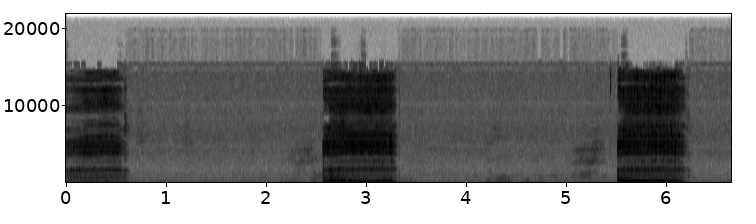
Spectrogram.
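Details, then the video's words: Golden Retriever Milo, aged one, dozing deeply on a sofa, chin on a table. Three long, rumbling snores with a low droning buzz come about every two and a half seconds. "ゴールデンレトリバー いびきをかいて大爆睡"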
